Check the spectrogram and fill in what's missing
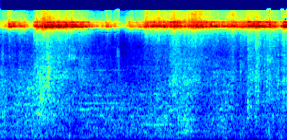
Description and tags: Indoor recording of chains being pulled around chairs (tying up).
metal, haunted, horror, money, chains, clink, rattle, metallic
